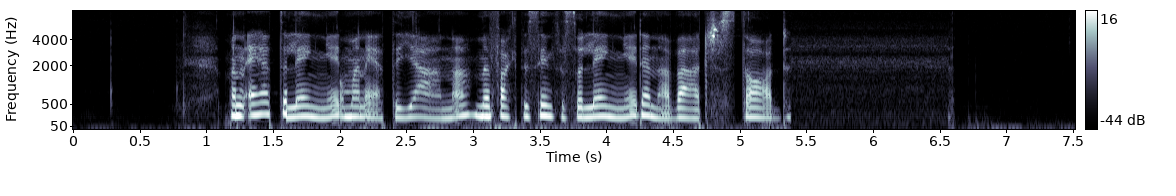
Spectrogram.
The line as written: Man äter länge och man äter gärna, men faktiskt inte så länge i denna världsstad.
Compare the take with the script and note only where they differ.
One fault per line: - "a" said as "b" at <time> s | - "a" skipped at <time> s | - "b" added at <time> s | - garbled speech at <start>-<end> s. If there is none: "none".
none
